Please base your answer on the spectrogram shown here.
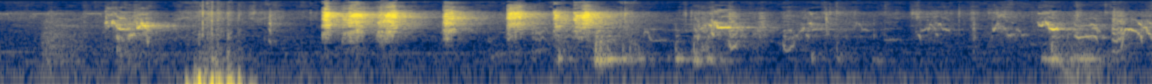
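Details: Budgie chirps and scratchy chatter in short bursts, with a low thump early on and a soft background hum.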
